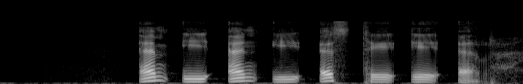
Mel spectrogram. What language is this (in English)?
Swedish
